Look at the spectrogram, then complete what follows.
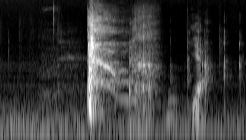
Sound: Efosa laughs

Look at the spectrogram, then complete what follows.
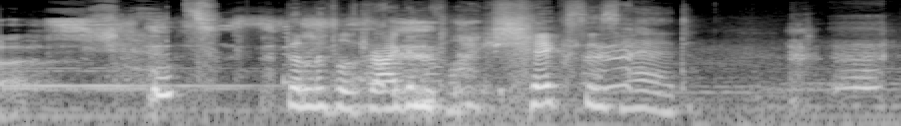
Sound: hushed tense whispers

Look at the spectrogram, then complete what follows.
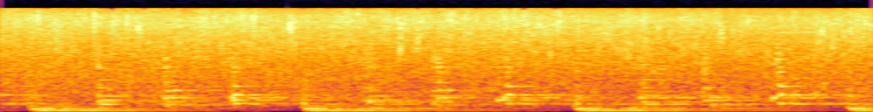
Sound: heavy rain sounds

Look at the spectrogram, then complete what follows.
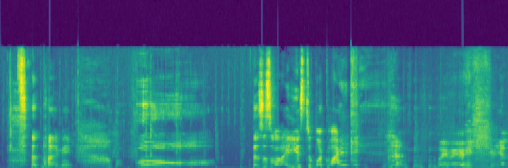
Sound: laughs

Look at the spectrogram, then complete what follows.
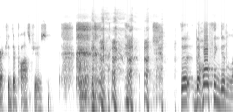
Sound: laughing

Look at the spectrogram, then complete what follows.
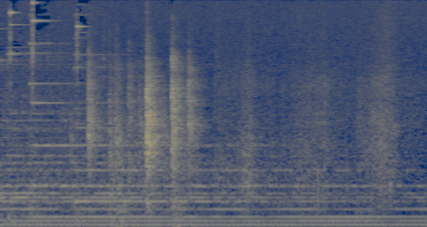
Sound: gentle music; door clicks

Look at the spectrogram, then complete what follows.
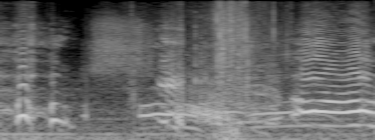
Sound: Crunch

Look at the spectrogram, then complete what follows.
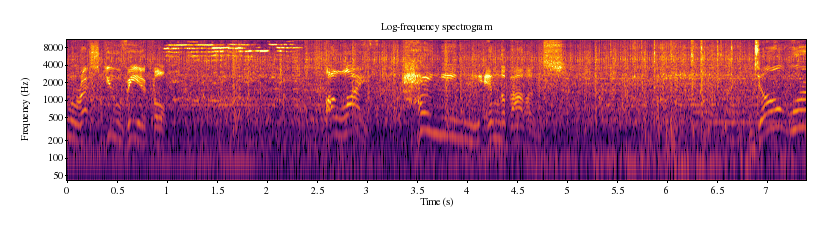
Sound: screecng

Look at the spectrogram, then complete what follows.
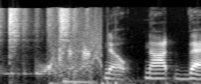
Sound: groovy music; record scratch

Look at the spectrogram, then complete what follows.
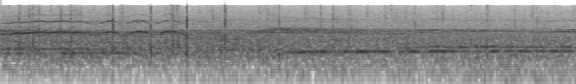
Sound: cheers and applause

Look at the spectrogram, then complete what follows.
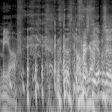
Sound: all laughs

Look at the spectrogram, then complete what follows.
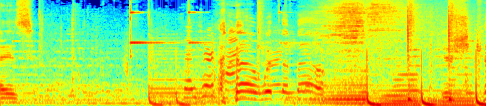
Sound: laughs

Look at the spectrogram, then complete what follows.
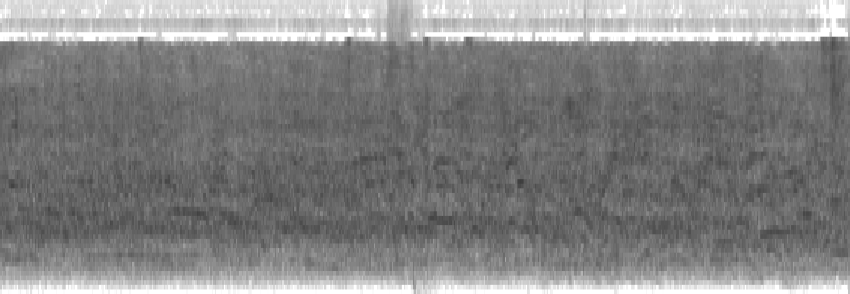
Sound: shouting

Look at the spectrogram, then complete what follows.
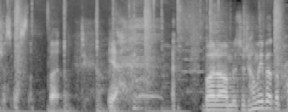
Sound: laughs

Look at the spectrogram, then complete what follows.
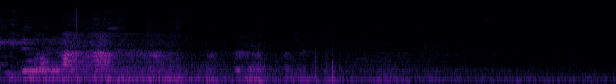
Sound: audience chuckling

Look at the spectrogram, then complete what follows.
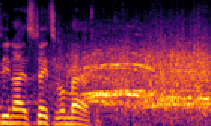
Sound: cheers, applause

